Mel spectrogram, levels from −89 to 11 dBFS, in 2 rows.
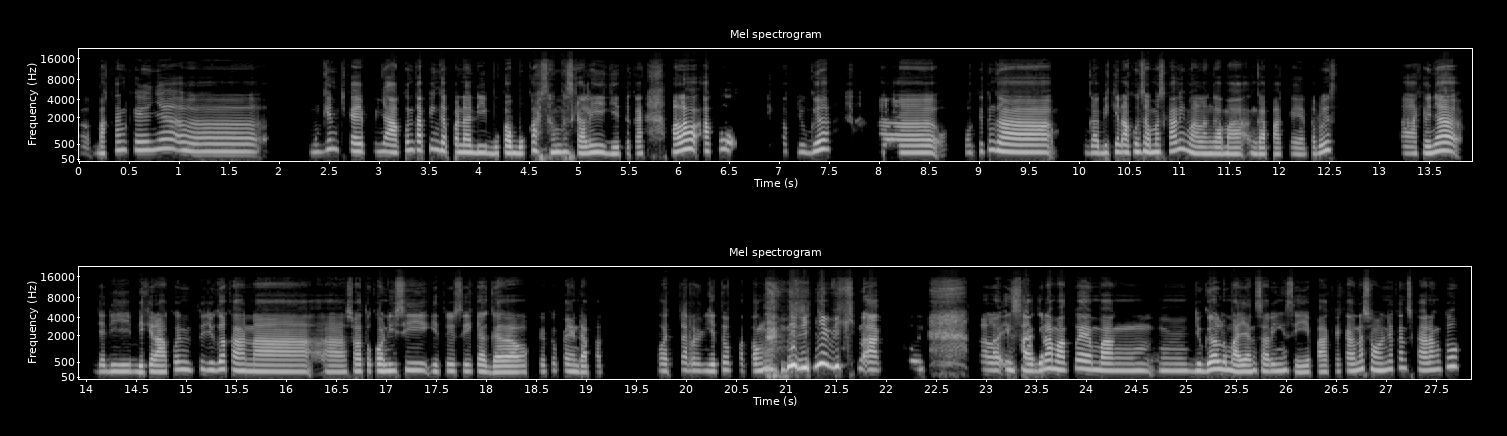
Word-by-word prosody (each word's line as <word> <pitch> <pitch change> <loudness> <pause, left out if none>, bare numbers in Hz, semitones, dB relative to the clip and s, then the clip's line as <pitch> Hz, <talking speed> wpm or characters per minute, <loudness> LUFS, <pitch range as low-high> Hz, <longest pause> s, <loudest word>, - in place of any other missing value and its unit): bahkan 215 +9 -5
kayaknya 295 +3 -2 0.2
eee, 250 -2 -2 0.6
mungkin 235 +8 -6
kayak 255 -3 0
punya 250 -3 0
akun 290 +6 -5
tapi 300 +2 0
enggak 270 - +2
pernah 235 -1 +3
dibuka-buka 210 +3 0
sama 235 0 -1
sekali 220 +1 0
gitu 195 0 -5
kan. 200 +1 -6 0.2
Malah 310 +7 +6
aku 285 +3 -2 0.3
Tiktok 375 - -23
juga, 240 +6 0 0.6
eee, 225 -1 +1 0.3
waktu 225 +1 -17
itu - - -10
nggak, 255 -4 +5 0.7
nggak 215 -1 -2
bikin 235 +2 -3
akun 235 +1 +1
sama 240 0 +2
sekali 275 +6 -1
malah, 200 -6 0
nggak 190 0 -1
ma 190 0 0
nggak 190 -2 -2
pakai 185 -1 -7
terus 230 +11 -3 0.6
akhirnya 210 +7 +2 0.3
jadi 200 0 -1
bikin 195 0 0
akun 250 +6 -1
itu 240 0 -5
juga 260 - +3
karena, 215 -5 +1 0.6
eee, 190 -2 -2
suatu 210 0 0
kondisi 215 +1 0
gitu 205 +1 -3
sih, 205 -1 -5
gara-gara 180 -2 +3
waktu 195 - -12
itu 195 - -13
pengen 200 -4 -1
dapet 185 0 -9 0.5
voucher 215 +2 -6 0.2
gitu 210 +3 -2
potongan, 220 +3 -1
jadinya 365 +3 +8
bikin 335 -4 0
akun. 245 -1 +3 1.0
Kalau 235 -2 -1
Instagram 235 +3 +2
aku 280 +4 0
emang, 235 -4 +3 0.4
mmm, 215 -1 -5
juga 225 +4 +5
lumayan 200 -5 +3
sering 210 0 -1
sih 185 -1 -3
pakai 195 +1 -4
karena 220 +4 0
soalnya 250 -1 -1
kan 305 - -5
sekarang 240 +1 -1
tuh 345 +3 0
225 Hz, 155 wpm, -22 LUFS, 205-255 Hz, 1.0 s, jadinya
